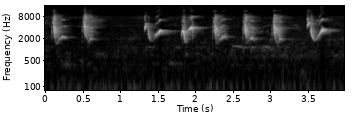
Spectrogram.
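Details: Long-tailed shrike, locally cendet, singing in a clear recording made for training pet birds. Eight scratchy notes, several ending in a swooping whistle, follow each other every half second after a short gap.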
